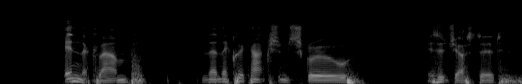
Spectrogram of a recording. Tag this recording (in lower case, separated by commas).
speech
